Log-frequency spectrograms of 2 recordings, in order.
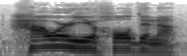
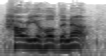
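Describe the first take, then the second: First: The sentence is said at a slow pace. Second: The sentence is said at a fast pace. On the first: "I'm going to say it slowly" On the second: "really fast"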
